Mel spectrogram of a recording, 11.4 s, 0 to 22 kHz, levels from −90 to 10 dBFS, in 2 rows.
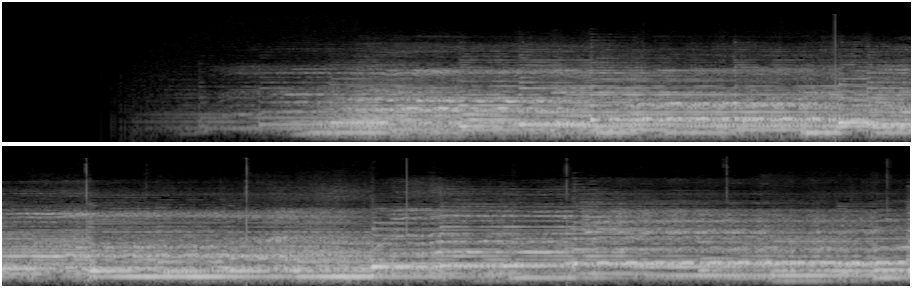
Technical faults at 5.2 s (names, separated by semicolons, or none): none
